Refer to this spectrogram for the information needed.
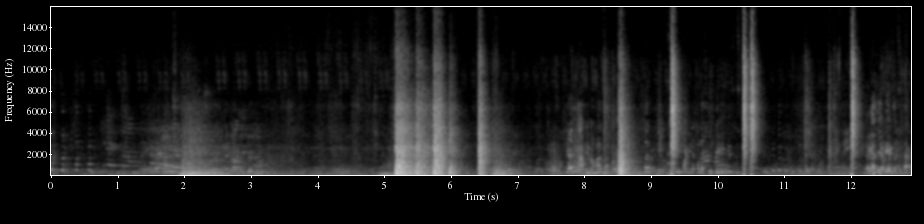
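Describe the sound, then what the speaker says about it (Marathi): Sharp cracking bursts of Diwali firecrackers go off in an irregular series, some in quick clusters, loud and close, with voices talking in between. "फटाके मोड ऑन झालाय."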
